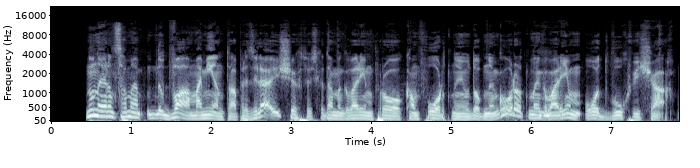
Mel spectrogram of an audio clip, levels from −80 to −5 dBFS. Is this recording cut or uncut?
uncut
